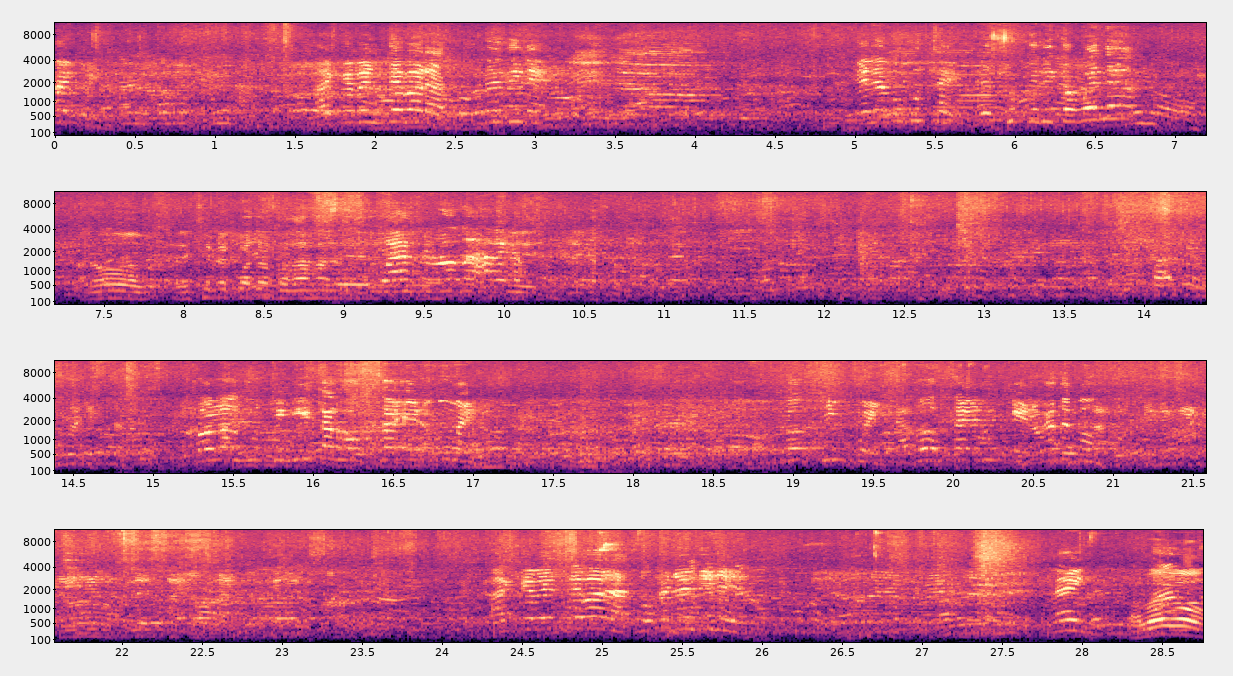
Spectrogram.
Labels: Is there a woman speaking?
yes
